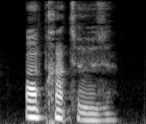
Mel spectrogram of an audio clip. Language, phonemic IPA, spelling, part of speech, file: French, /ɑ̃.pʁœ̃.tøz/, emprunteuse, noun, LL-Q150 (fra)-emprunteuse.wav
- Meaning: female equivalent of emprunteur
